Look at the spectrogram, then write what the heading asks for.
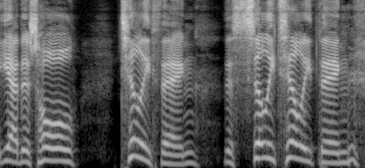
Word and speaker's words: Tilly: Is it like pronounced named Tilly? Tile? No, it's just Tilly.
